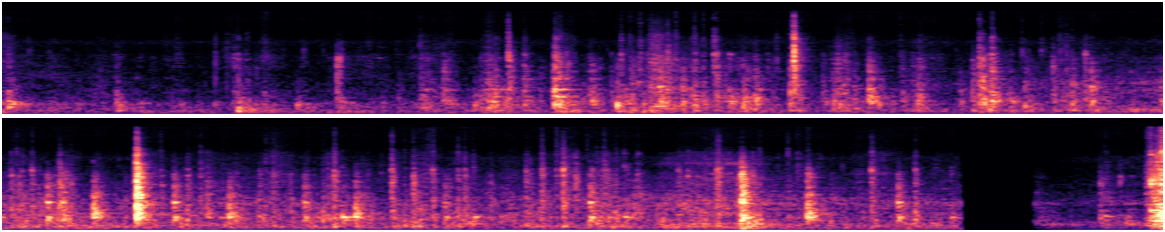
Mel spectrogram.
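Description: A screwdriver scrapes and squeaks as it turns a screw in metal.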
